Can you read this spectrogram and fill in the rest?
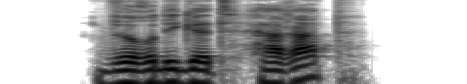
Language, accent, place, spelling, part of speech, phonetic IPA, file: German, Germany, Berlin, würdiget herab, verb, [ˌvʏʁdɪɡət hɛˈʁap], De-würdiget herab.ogg
- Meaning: second-person plural subjunctive I of herabwürdigen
